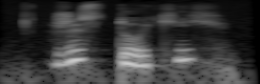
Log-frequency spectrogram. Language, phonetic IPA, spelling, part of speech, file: Russian, [ʐɨˈstokʲɪj], жестокий, adjective, Ru-жестокий.ogg
- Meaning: 1. cruel 2. brutal, savage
